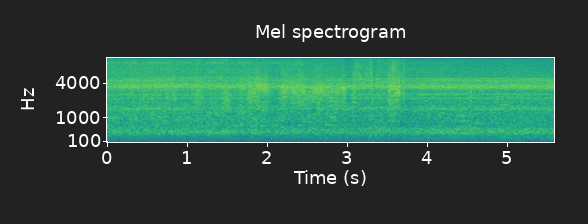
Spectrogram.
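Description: High-velocity dog grooming dryer blowing: a loud, steady rush of air with a high whine over it.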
